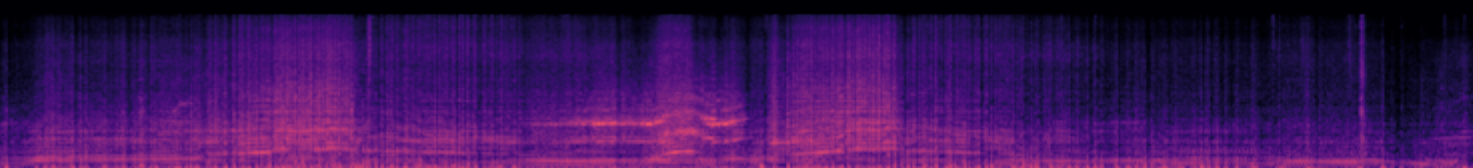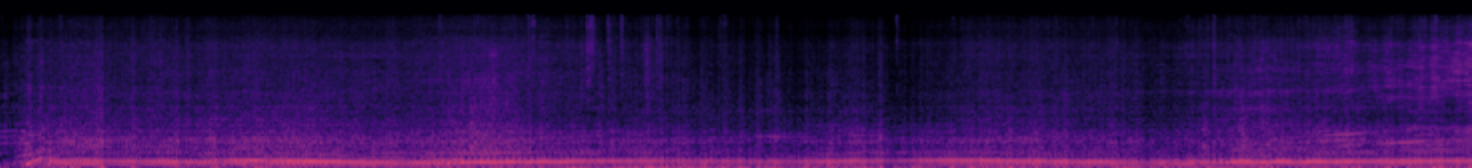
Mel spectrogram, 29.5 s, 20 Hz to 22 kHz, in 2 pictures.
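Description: LS7 V8 engine of an autocross car heard onboard under hard driving, its note rising and falling several times in the first ten seconds, dipping briefly about halfway through, then pulling at a steadier pitch that climbs again near the end.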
